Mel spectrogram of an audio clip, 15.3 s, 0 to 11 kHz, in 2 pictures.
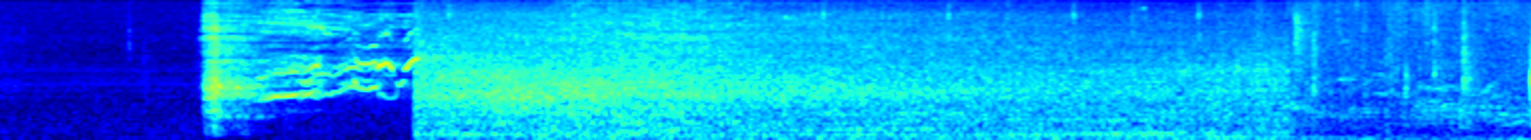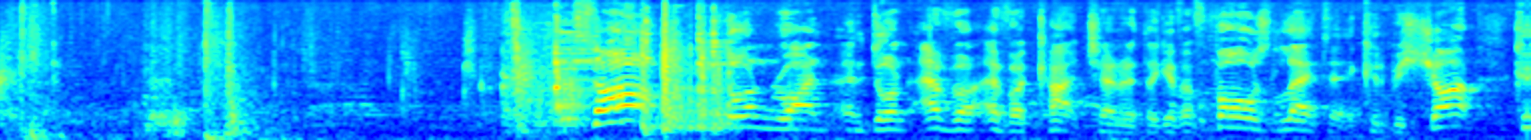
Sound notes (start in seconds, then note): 1.0 Loz laughs; 2.1 engine rumbling; 6.5 patrons chattering; 7.3 food sizzling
